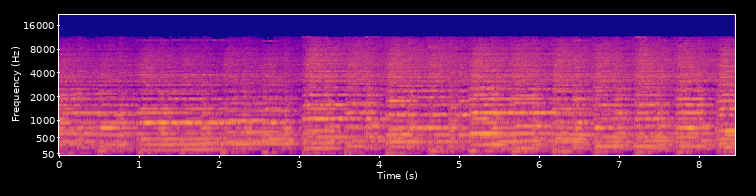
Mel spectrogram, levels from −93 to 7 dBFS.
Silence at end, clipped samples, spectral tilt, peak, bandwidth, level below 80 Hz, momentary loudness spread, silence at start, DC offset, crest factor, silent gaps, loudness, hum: 0 s; under 0.1%; -2.5 dB/octave; -4 dBFS; 11.5 kHz; -52 dBFS; 6 LU; 0 s; under 0.1%; 16 dB; none; -20 LUFS; none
